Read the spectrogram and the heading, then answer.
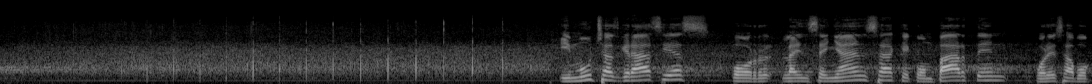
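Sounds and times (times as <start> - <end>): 
audience applause: 0.0 - 8.7
speech: 5.6 - 10.9.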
